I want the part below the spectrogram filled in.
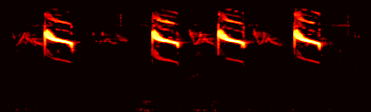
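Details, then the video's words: Young female white-eye, a bird used to stimulate contest singing in males, utters four sharp, downslurred whistled notes, one followed by a gap and then three in quick succession. "KHUYÊN MÁI TƠ - Kích Trống Líu Đấu Sung Hơn Mỗi Trận"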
